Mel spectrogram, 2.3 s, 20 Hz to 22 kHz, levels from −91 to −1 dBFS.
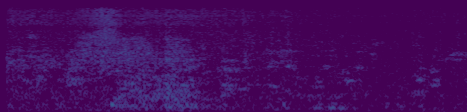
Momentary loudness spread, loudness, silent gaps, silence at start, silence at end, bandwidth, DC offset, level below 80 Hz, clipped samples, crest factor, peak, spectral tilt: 9 LU; -64 LUFS; none; 0 s; 0 s; 16.5 kHz; under 0.1%; under -90 dBFS; under 0.1%; 18 dB; -48 dBFS; -0.5 dB/octave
